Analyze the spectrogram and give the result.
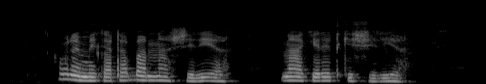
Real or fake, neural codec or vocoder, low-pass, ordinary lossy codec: real; none; none; none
